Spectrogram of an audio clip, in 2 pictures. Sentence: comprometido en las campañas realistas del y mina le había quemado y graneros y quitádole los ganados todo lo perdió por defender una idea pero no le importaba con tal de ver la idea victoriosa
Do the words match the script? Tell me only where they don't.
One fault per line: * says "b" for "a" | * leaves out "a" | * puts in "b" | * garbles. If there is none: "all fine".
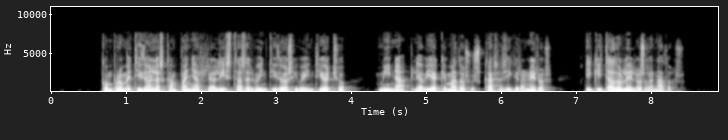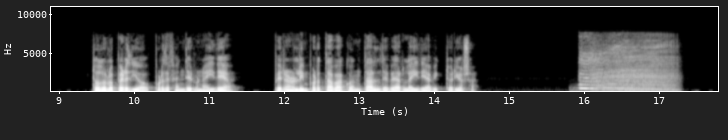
* puts in "sus casas"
